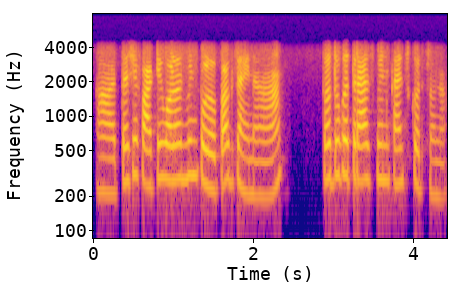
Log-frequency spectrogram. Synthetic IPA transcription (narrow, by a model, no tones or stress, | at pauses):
ɦãt̪əɕẽfaʈiʋɔɭənmiːnpəɭopak̚d͡zajna | t̪ɔd̪uɡʱət̪ɾasbiːnkãjt͡skəɾt̪ona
